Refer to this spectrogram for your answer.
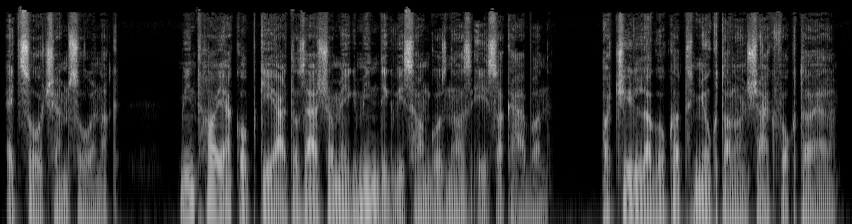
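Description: A man calmly reading literary fiction aloud as an audiobook narrator, measured and even. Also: very deep voice, slightly rough, no room sound, clean studio sound. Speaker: audiobook reader.

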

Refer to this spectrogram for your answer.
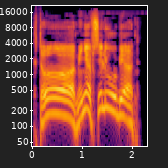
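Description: Storybook villain-ish royal: man voicing a blustering dead elf king, animated and mellow. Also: on the high side, slow, dry recording, pitched above the performer's own voice. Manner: pompous, grumbling.

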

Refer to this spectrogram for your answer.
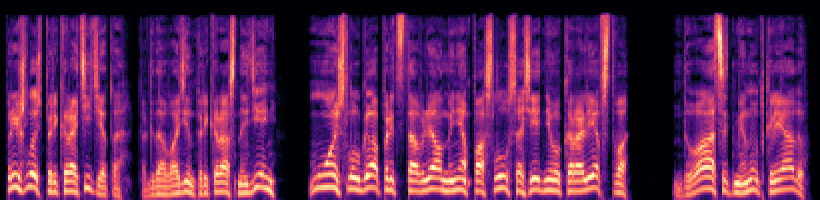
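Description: A man's voice: on the high side, lively intonation, normal speed, darkish tone, no room sound. A man narrating a first-person fantasy audiobook in a wry, ironic tone.

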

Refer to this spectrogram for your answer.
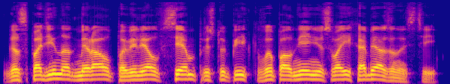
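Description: A man's voice: medium pitch, moderate pace, no room sound, clean studio sound, natural voice. A man voicing a spiteful male acting boatswain who barks orders and mocks others in a storybook reading. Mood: barking. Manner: barking, mocking.

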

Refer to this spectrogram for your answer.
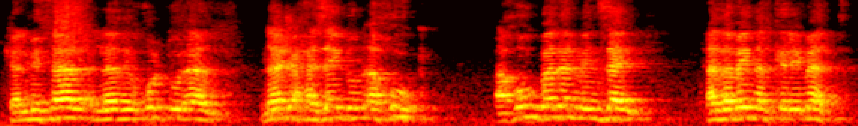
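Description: A man's voice: high-pitched, steady tone, fast talker. A man teaching a rhetoric lesson to a class, often stopping to check that the students follow and repeating his examples. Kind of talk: classroom lecture. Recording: echoey room, mic far off, faint noise.

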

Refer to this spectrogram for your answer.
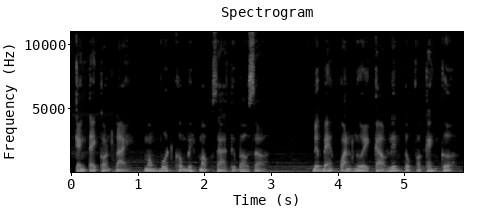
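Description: A man narrating a horror story in a measured, ominous reading. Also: sits low, lively intonation, a little mellow. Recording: faint background music.

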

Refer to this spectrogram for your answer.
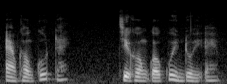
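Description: A woman's voice: on the low side, fairly quick, darkish tone, slightly rough. A woman voicing a hot-tempered young female dishwasher who talks back. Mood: defiant. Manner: defiant.

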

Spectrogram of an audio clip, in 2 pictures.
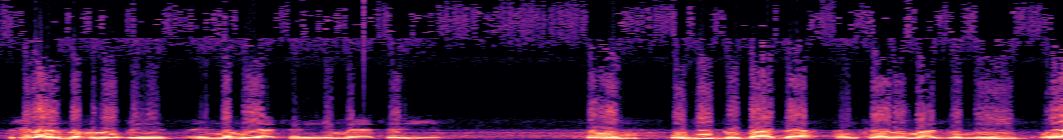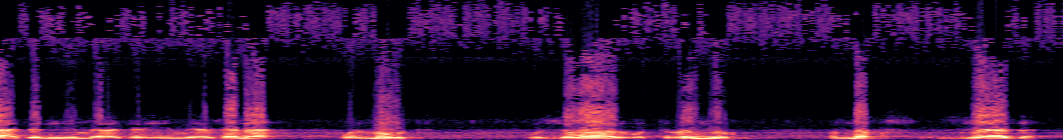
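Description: An older man teaching as a sheikh, explaining a creed text slowly and correcting his student's reading with frequent "yes". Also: medium pitch. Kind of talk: classroom commentary on a text. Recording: dull old recording with faint hiss.

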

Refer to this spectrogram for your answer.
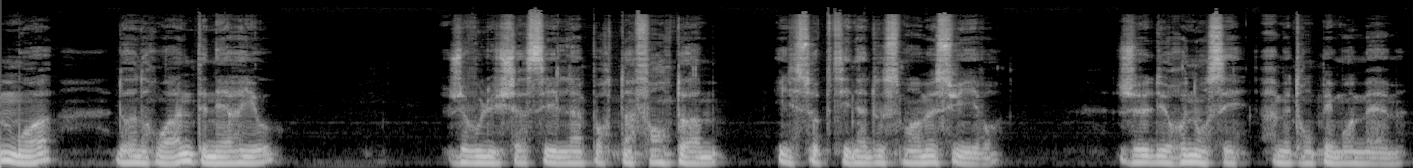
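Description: A man giving a solemn, measured, expressive dramatic reading of a literary text. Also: on the low side, slightly rough. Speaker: reader.

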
